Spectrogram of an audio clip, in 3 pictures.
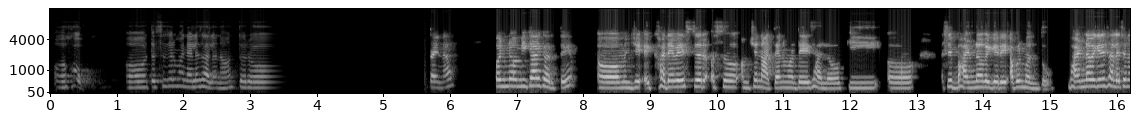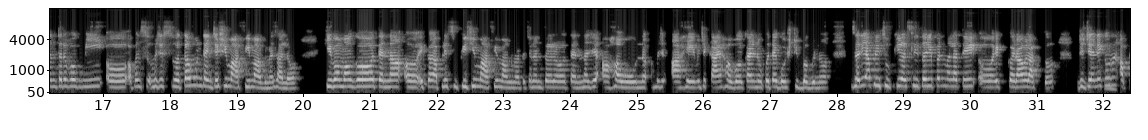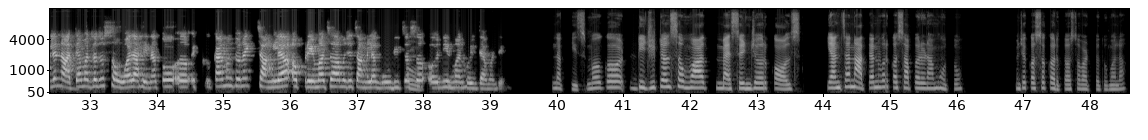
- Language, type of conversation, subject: Marathi, podcast, नात्यांमध्ये संवाद अधिक प्रभावी कसा ठेवता येईल?
- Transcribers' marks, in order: static; distorted speech; other background noise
